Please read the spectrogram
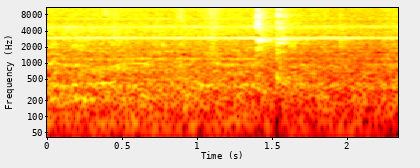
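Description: A steady high-pitched whine over a noisy background, with one sharp knock about a second and a half in.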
